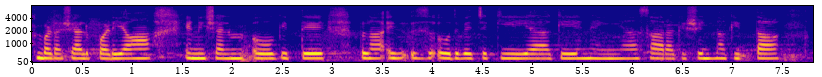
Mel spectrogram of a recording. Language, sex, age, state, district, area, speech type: Dogri, female, 18-30, Jammu and Kashmir, Samba, rural, spontaneous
